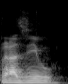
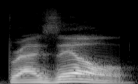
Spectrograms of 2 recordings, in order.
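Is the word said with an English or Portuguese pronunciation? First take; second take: Portuguese; English. First: It is said with a Portuguese pronunciation. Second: It is said with an English pronunciation. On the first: The speaker calls it wrong. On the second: The speaker calls it right.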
